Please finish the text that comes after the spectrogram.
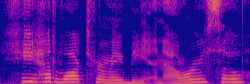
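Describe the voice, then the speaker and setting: A woman reading a story aloud as an amateur narrator, with a halting delivery that stumbles over words and goes back to reread them. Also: sits high, expressive, poor audio. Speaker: amateur fan fiction reader.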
